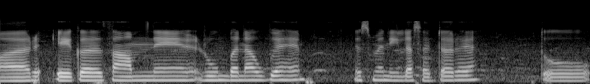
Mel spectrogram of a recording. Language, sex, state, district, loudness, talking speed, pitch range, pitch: Hindi, female, Madhya Pradesh, Katni, -18 LUFS, 120 wpm, 180-195 Hz, 190 Hz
